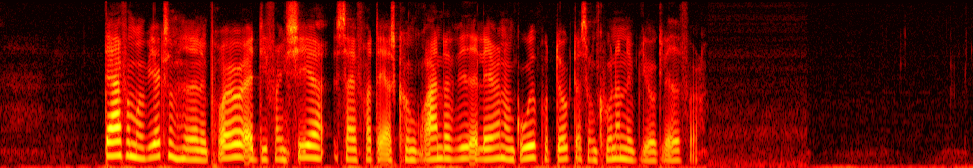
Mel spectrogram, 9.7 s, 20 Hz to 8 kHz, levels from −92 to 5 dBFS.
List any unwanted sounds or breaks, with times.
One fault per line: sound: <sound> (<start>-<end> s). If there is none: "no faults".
no faults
